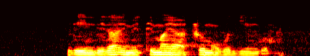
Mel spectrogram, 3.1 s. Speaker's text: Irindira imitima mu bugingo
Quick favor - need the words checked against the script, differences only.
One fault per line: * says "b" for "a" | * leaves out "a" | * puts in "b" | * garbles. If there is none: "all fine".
* puts in "yacu"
